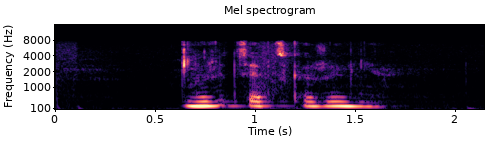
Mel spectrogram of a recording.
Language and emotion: Russian, neutral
